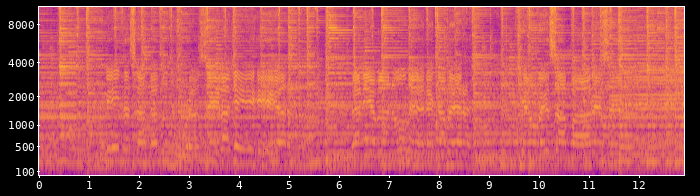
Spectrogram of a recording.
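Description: Two acoustic guitars playing a Chilean folk song, strummed and picked, with a wordless vocal line wavering above them.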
